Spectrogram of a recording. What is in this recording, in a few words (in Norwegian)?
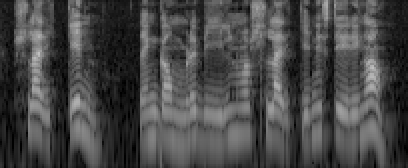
"slærkin", Numedalsmål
